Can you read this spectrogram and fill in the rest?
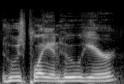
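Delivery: usual speaking voice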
